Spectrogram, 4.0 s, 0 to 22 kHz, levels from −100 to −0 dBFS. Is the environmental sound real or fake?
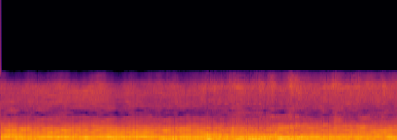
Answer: fake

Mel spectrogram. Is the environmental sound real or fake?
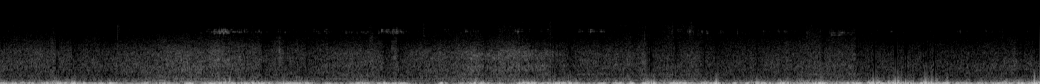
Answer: real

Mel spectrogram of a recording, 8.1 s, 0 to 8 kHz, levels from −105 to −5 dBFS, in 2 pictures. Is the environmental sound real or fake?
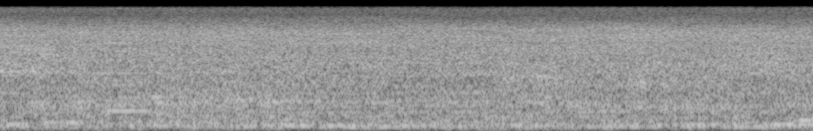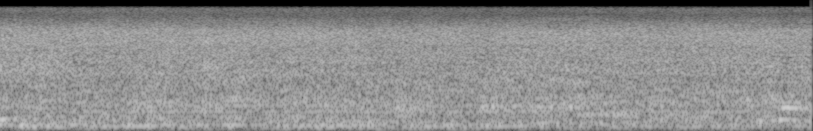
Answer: fake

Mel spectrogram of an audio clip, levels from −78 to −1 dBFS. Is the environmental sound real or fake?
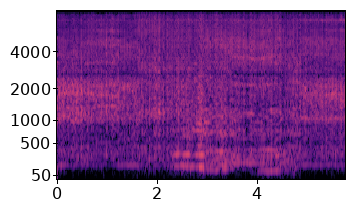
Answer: fake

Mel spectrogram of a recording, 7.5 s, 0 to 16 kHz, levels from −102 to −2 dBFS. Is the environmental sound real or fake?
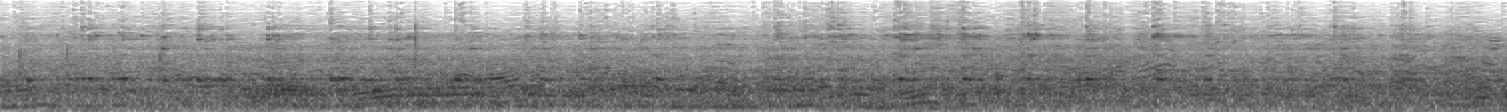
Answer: fake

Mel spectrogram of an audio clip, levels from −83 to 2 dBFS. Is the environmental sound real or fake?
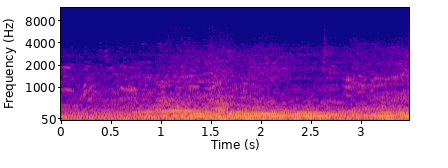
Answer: real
